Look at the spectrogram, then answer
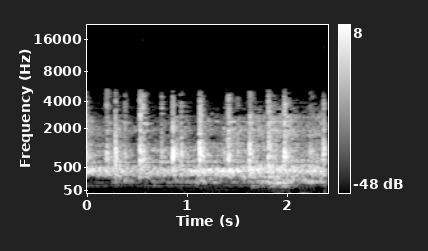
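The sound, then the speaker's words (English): A small plane's engine drones steadily while sputtering in uneven, popping bursts, a dozen or so rough coughs breaking through the hum over a couple of seconds. “Should it sound like that? Sputtering?”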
